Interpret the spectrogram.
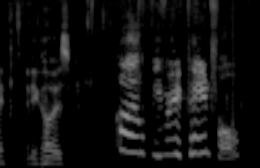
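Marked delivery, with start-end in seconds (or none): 1.2-2.3 very high, pushed-up cartoon character voice. Acting out a cartoon character's answer to a question: Mickey Mouse voice. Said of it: "I don't know why I went for Mickey Mouse".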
